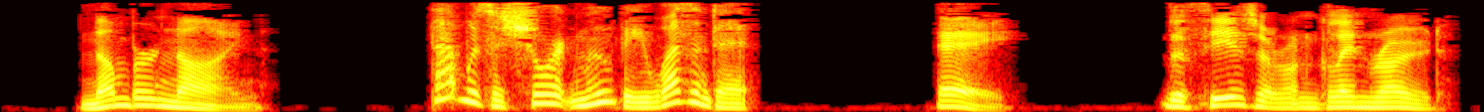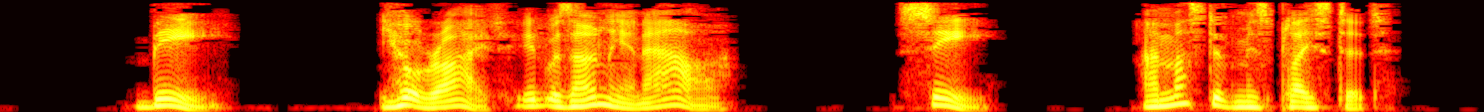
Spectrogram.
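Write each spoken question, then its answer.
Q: That was a short movie, wasn't it?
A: B: You're right, it was only an hour.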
